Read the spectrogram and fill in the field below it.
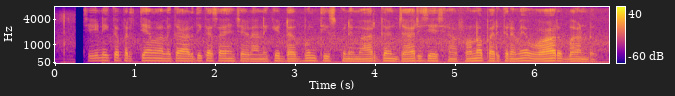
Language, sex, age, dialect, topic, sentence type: Telugu, male, 31-35, Central/Coastal, banking, statement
